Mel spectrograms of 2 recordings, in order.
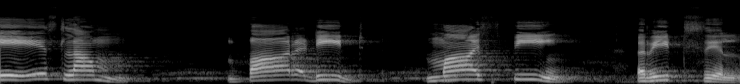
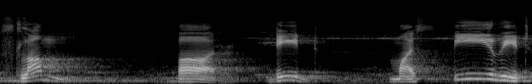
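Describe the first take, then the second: First: Slow, measured "এ স্লাম, বার ডিড, মা স্পি, রিট সেল", paired syllables; syllables grouped in feet. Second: "স্লাম, বার, ডিড", each set apart, then slow "মাই স্পিরিট"; showing the accent. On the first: Teacher counting four feet, "এ স্লাম, বার ডিড, মা স্পি, রিট সেল" in slow separated pairs. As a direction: scan it foot by foot, pausing after "এ স্লাম", "বার ডিড", "মা স্পি". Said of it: "চারটে করে foot পাচ্ছি".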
